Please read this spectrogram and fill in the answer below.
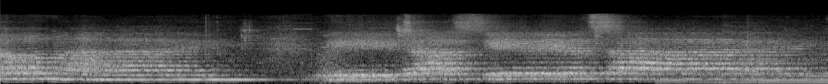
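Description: Concert audience singing a melody together in phrases, as a crowd sing-along. About six and a half seconds in, a low sustained instrument note comes in under the voices.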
